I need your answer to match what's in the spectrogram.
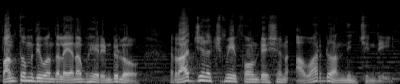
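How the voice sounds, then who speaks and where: A man's voice: medium pitch, fast. Man narrating formally over music. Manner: steady listing of dates and honors. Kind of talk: scripted documentary narration. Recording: narration with soft music underneath.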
